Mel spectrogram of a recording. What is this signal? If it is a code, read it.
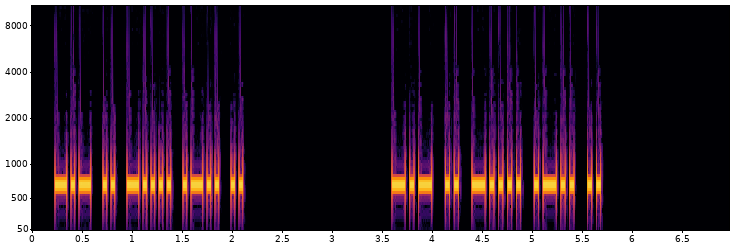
Morse code, heard as a keyed tone, about 28 wpm, 700 Hz. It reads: KI6LI KI6LI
